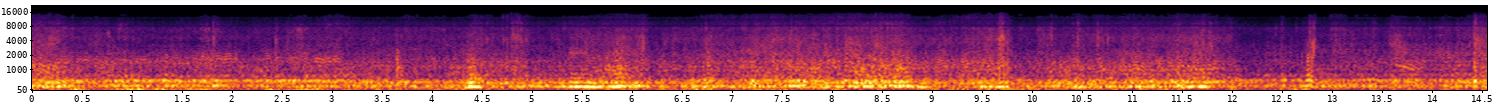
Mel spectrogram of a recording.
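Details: Backyard hive of honey bees on a rural property, a continuous, even buzzing drone of many bees, pitch wavering slightly as individuals pass, with soft low background rumble.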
